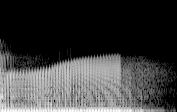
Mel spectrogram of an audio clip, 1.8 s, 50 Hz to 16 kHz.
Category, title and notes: Instrument samples > Synths / Electronic
CVLT BASS 47
bass, bassdrop, clear, drops, low, stabs, sub, subbass, synth, synthbass, wobble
